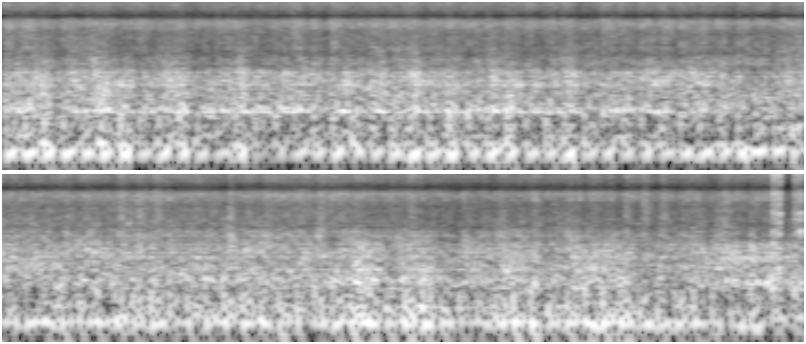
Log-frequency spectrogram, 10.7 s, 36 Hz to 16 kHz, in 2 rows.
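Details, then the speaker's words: 1952 John Deere AH Hi Crop tractor, sat in a museum about 15 years and just revived, on a roughly 50-degree day, pulling a hill under load: steady, even low chugging with no misses, knocks or clutch slip, a healthy engine. "girl pulled the hill that time. Clutch didn't slip at all. Tell you something else too. I love to hear these things run, especially under a load. Man, they sound good."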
